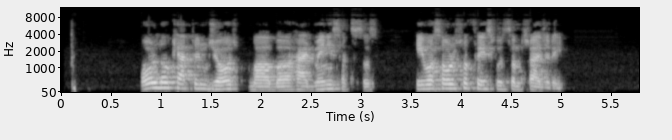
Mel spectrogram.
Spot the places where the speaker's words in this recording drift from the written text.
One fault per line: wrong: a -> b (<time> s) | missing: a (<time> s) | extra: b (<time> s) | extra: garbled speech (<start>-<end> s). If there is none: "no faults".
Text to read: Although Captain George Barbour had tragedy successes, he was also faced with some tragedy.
wrong: tragedy -> many (2.5 s)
